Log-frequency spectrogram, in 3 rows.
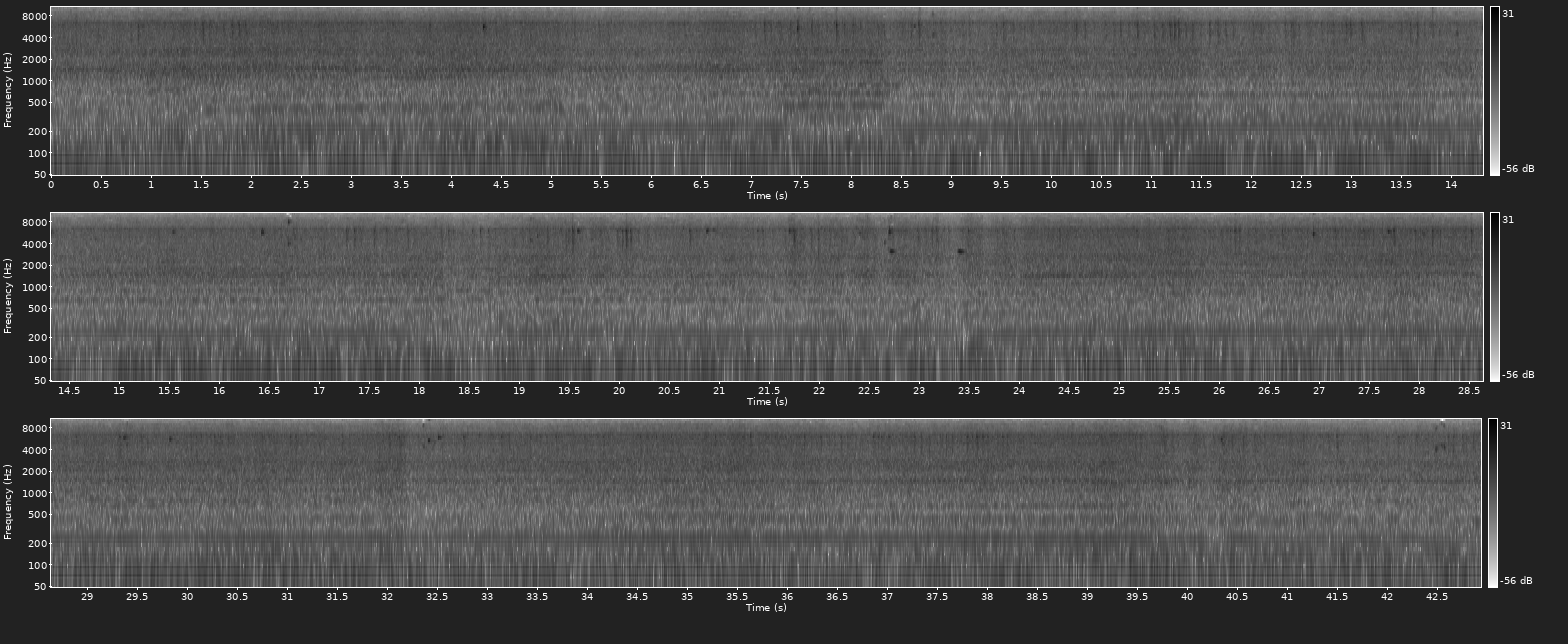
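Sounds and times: tractor engine humming: 0:00.0 - 0:42.9.

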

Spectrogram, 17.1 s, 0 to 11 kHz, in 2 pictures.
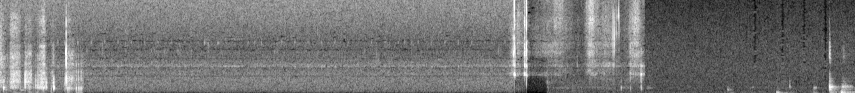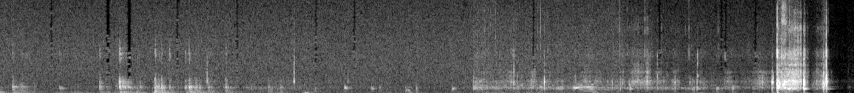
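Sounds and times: steady hiss: 0:00.0 - 0:16.7
fishing rod and reel handled: 0:05.1 - 0:06.5, 0:13.5 - 0:16.9.

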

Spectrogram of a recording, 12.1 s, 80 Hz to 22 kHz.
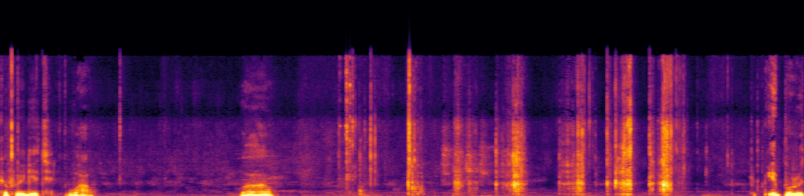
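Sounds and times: objects scraping on concrete floor: 0:06.1 - 0:10.4.

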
